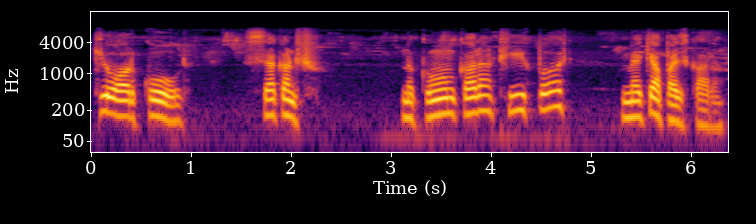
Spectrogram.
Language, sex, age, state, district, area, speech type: Kashmiri, other, 45-60, Jammu and Kashmir, Bandipora, rural, read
